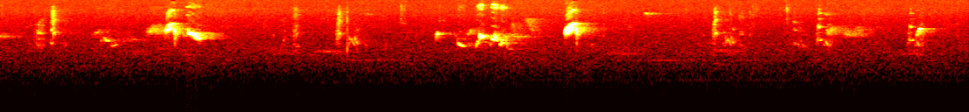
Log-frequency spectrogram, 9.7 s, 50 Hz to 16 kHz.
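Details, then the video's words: Trap decoy red-whiskered bulbul singing 'Ché' style song, Bình Phước, 25 June 2018: short liquid warbled phrases spaced every few seconds, some louder than others, amid light clicks and background hiss. "Bẫy chào mào Ché cười"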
